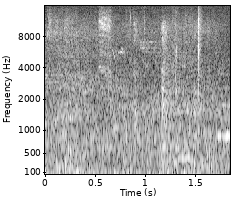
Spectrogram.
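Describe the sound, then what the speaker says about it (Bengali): Pakistani high-flyer pigeons coo softly nearby, low, throaty calls over a steady background murmur. "আরেক জোড়া ডাবলা কবুতর নিয়ে চলে আসলাম"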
